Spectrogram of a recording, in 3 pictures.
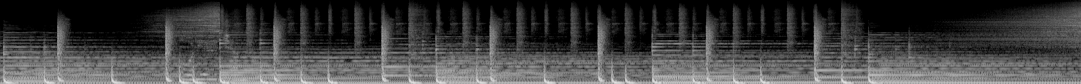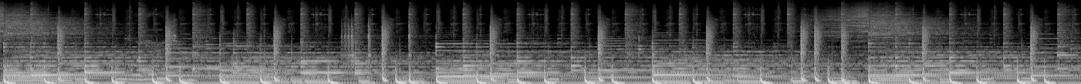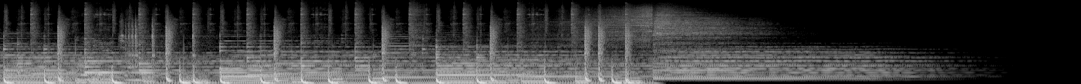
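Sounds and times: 
upbeat electronic pop vlog background music: 0.0s - 31.0s.

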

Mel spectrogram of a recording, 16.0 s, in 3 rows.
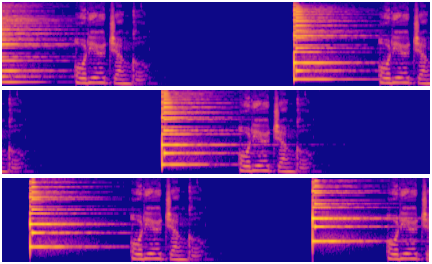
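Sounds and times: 
game and interface dings: 0.0s - 0.8s, 3.7s - 4.6s, 7.4s - 8.3s, 14.6s - 15.6s.

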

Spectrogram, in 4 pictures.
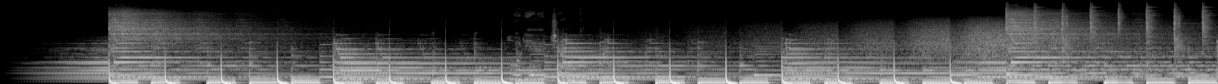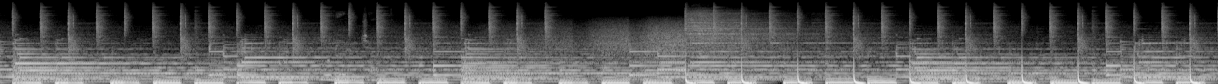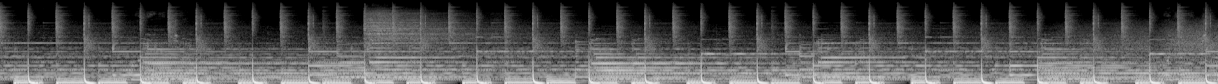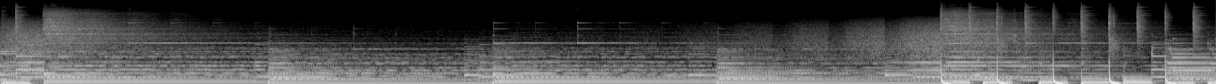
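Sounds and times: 
calm fashion music: 0.0s - 48.6s.

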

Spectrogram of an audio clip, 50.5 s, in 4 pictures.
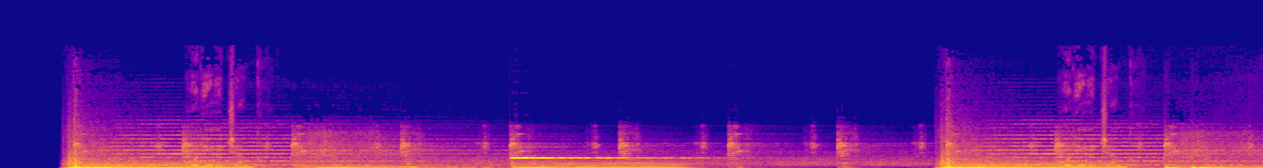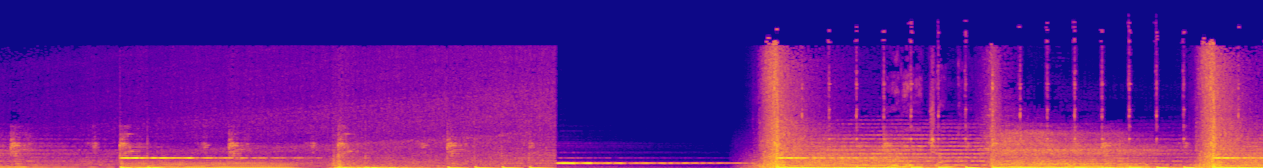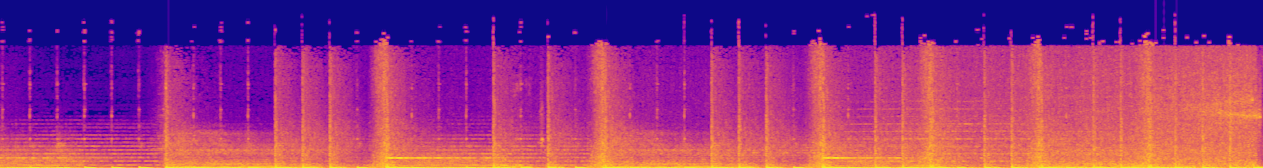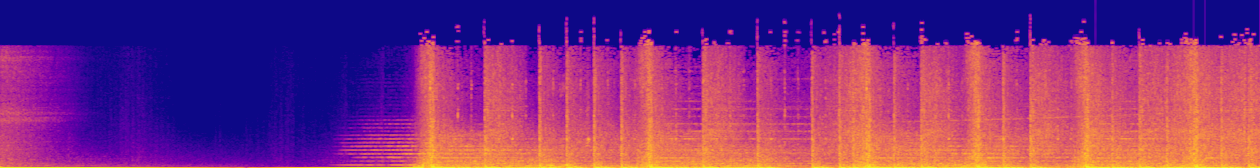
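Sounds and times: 
dark trailer countdown: 0.6s - 50.4s.

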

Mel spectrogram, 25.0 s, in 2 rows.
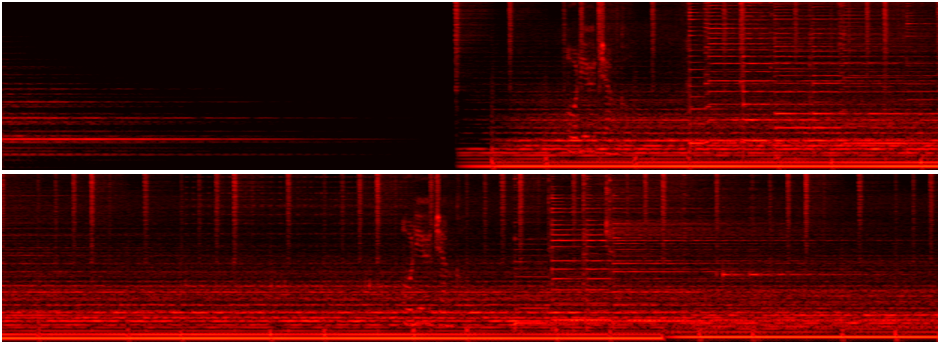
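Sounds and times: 
ambient atmosphere: 6.1s - 24.9s.

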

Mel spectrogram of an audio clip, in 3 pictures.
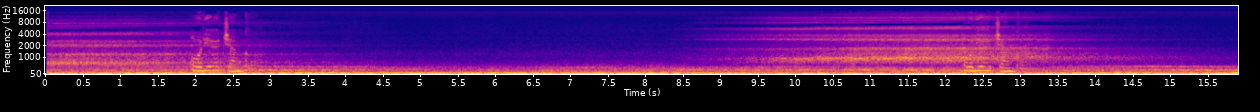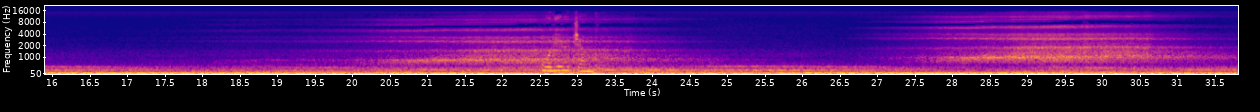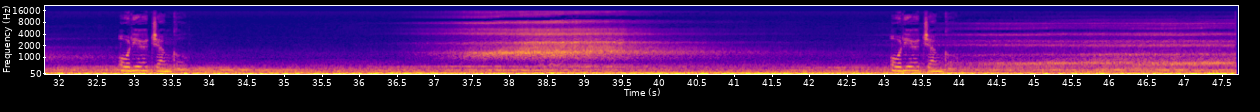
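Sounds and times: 
supernatural dark ambient drone: 0.0s - 47.7s.

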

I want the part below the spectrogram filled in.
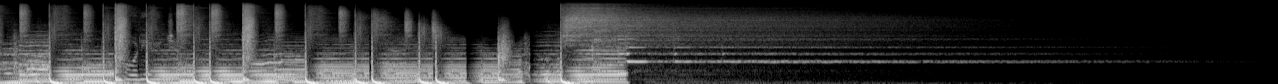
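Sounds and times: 
hip hop music: 0.0s - 9.8s.

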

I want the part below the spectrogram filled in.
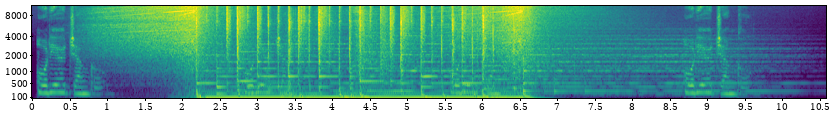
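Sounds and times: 
tech intro logo sting: 0.8s - 8.8s.

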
